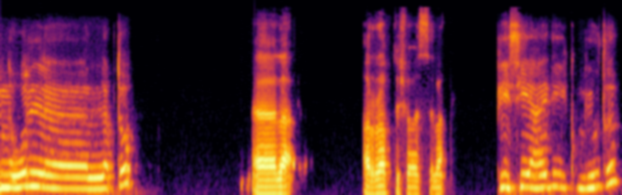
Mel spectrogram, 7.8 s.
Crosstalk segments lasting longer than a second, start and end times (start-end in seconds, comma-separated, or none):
none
